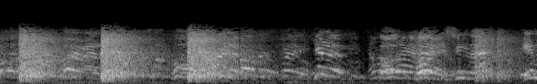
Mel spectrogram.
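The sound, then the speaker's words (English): Gunshots in a radio western drama ring out as several sharp, loud bursts at irregular intervals, mixed with shouting voices and commotion. “We hear shooting.”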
